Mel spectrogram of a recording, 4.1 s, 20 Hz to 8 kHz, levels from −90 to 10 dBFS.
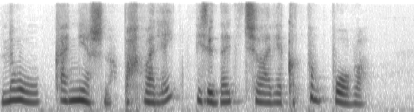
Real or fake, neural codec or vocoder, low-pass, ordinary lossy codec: fake; codec, 16 kHz in and 24 kHz out, 0.6 kbps, FocalCodec, streaming, 2048 codes; 7.2 kHz; none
